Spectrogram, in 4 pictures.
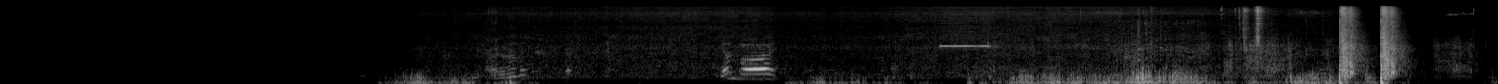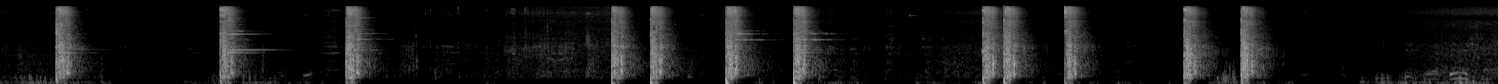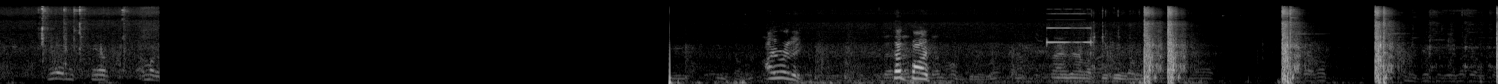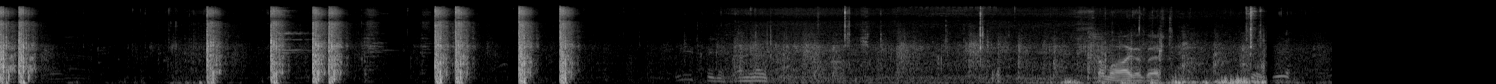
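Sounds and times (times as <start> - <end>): shot timer beep: 9.4 - 10.0, 40.4 - 41.0
handgun shots: 13.4 - 14.1, 15.5 - 15.9, 17.2 - 17.6, 18.4 - 18.9, 21.1 - 23.4, 24.8 - 25.9, 26.8 - 27.7, 41.4 - 41.9, 42.8 - 43.1, 43.7 - 44.1, 44.9 - 45.4, 47.0 - 48.6, 49.3 - 50.8
metallic ring of steel targets: 16.9 - 19.0, 22.3 - 23.6, 42.8 - 45.0, 47.6 - 48.9.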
